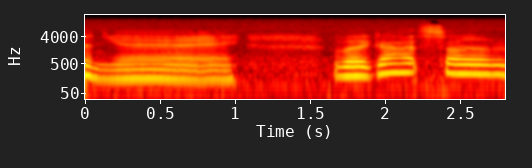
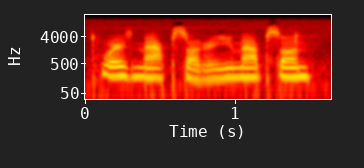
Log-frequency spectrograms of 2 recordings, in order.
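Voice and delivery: ordinary talk

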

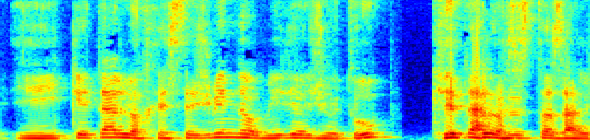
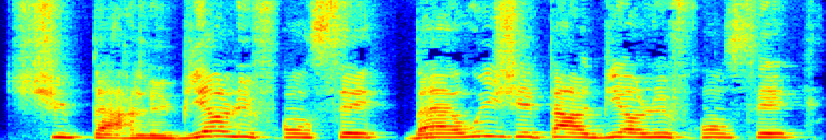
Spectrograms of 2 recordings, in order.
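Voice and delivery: put-on slow, higher-pitched French accent; drawn-out sing-song French accent; showy French accent; 5 semitones higher, slower than usual. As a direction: show off a French accent playfully. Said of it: "¿Tengo buen acento o no?".

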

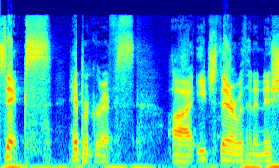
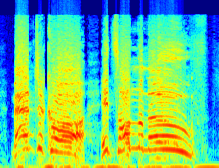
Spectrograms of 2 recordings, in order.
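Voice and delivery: very high, loud alarm cry; long drawn-out warning shout; sentry's shout; 12 dB louder, slower than usual. Acted. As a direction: call the alarm from a high lookout. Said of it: "a sentry from the pinnacle shouts".

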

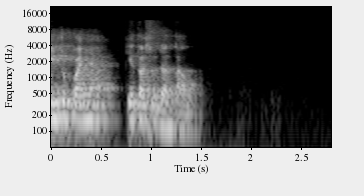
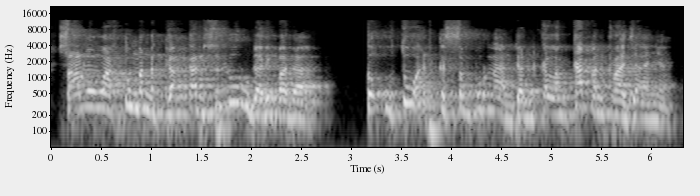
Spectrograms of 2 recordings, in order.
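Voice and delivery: impassioned preaching; 6 semitones higher, 4 dB louder than usual. Acted. Preaching at full force.

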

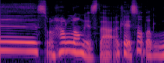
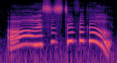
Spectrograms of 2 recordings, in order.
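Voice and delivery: tense exclaim; 11 semitones higher than usual. Real, not acted. Tense race moment.

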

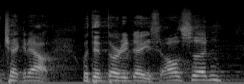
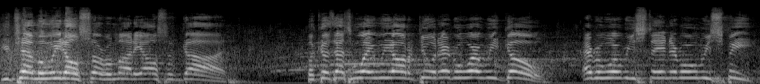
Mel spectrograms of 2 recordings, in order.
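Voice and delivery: loud, high full-force preaching; 13 semitones higher, 9 dB louder than usual. Acted. Preacher calling the congregation to serve God, in full-force preaching. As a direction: lift the church with it.

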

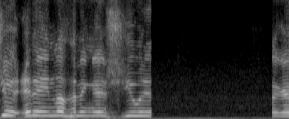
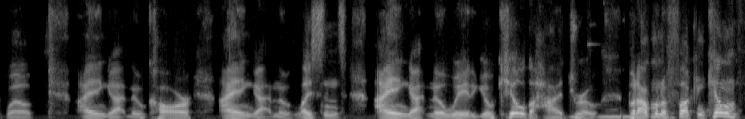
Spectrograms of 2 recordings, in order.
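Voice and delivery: much lower, sneering parody of the rival's excuses; mocking impression; 14 semitones lower than usual. Mocking the rival's excuses to his subscribers, sneering. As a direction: mimic him like a dopey loser making excuses. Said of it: "tell your subscribers the fucking truth".

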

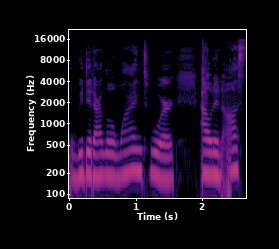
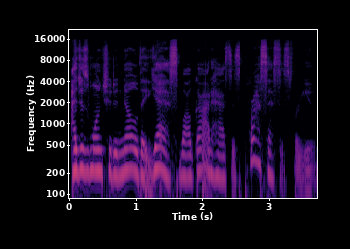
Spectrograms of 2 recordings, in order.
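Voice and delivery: usual speaking voice

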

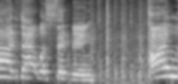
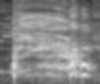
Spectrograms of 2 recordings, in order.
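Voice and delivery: high, delighted cackle; real giddy laugh; 11 semitones higher than usual. Real, not acted. Laughing at the video.

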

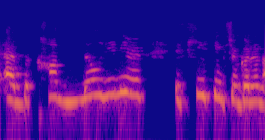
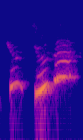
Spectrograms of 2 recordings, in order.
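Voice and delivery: delighted surprise; 11 semitones higher than usual. Retold or imitated. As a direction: pitch jumps up in delight. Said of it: "I was just like".

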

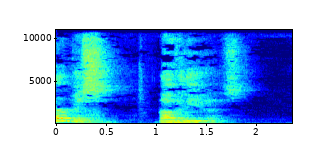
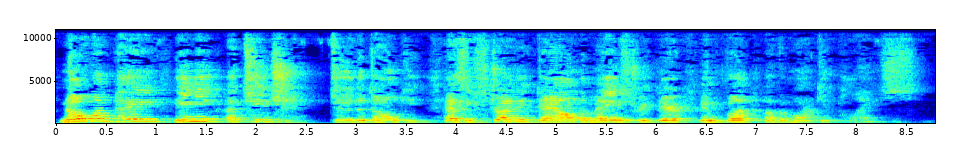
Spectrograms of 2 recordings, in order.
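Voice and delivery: ordinary delivery

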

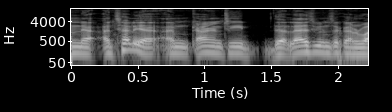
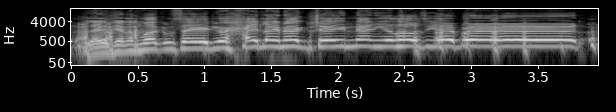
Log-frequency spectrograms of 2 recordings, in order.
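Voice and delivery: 1 stage announcer; 13 semitones higher, 7 dB louder than usual. Pretend. Introducing the headline act to a roaring crowd, booming. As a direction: announce him like a stadium act.

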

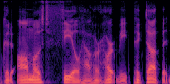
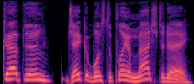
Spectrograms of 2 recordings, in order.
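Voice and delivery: calling out; 12 semitones higher than usual. Acted. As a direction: call to the captain. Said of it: "[name] called Kyle".

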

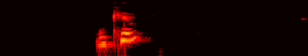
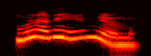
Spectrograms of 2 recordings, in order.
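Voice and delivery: ordinary talk

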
